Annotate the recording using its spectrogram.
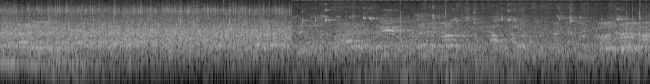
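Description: Indoor basketball game sound: crowd and voices filling the gym. A little before halfway the level drops suddenly to quieter court sound, with short squeaks of sneakers on the hardwood and a basketball bouncing.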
